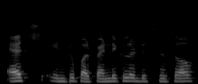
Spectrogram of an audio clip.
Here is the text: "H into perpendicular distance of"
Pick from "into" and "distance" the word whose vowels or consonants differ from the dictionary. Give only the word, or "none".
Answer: distance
